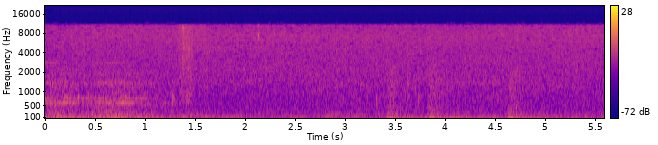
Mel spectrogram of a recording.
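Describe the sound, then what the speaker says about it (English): Steady rain falls with a broad, hissing wash, joined by low rumbles that sound like distant thunder, with no talk. "It's raining"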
